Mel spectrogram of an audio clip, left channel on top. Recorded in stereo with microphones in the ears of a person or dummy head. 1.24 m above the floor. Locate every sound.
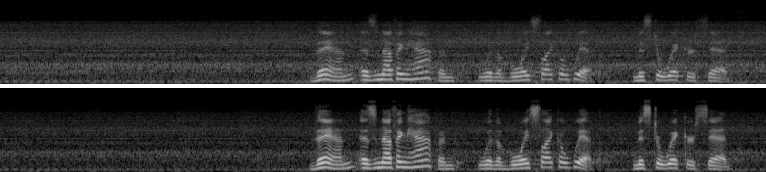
3.1 s a woman speaking: 65° right (ahead or behind), 0.6 m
